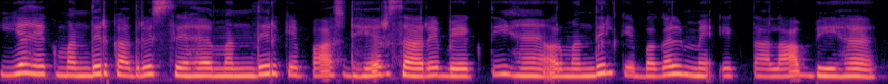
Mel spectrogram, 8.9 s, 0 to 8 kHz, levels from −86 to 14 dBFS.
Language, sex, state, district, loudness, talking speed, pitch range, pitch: Hindi, female, Jharkhand, Garhwa, -16 LUFS, 150 wpm, 210-240 Hz, 215 Hz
